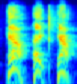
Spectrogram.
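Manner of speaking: a lightly voiced grandpa telling a kid off; old grandpa scolding. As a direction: snap at the kid like a cranky old man. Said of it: "my old grandpa shit".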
